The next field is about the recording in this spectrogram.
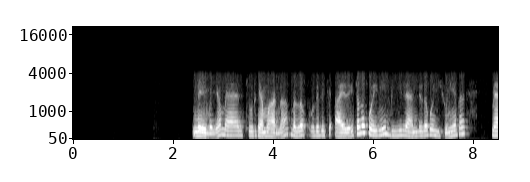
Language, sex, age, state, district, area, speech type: Dogri, male, 18-30, Jammu and Kashmir, Samba, rural, conversation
